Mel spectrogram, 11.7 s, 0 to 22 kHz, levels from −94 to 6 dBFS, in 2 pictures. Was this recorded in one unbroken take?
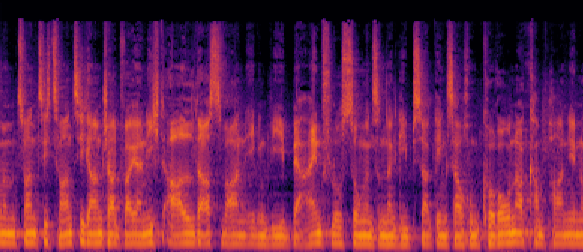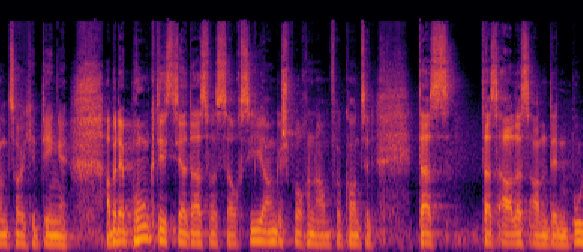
yes; 0 cuts

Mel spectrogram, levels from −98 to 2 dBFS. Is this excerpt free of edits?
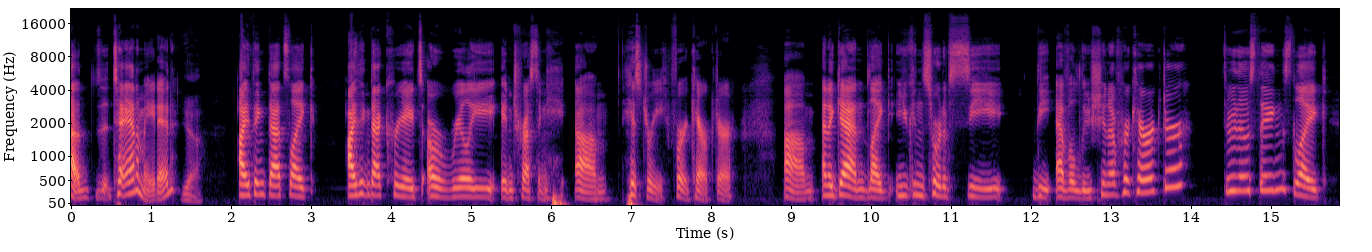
yes; 0 cuts

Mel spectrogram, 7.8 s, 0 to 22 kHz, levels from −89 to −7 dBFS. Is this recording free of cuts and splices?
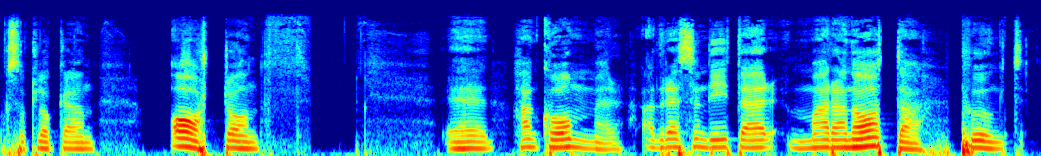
no; 2 cuts; at 3.7 s, 4.7 s

